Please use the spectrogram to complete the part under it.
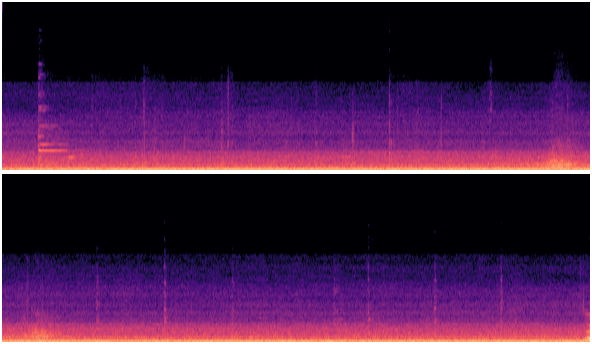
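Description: A car driving along a highway through a fire-burned area with the windows down, producing steady loud road and wind roar with a low engine rumble throughout.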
